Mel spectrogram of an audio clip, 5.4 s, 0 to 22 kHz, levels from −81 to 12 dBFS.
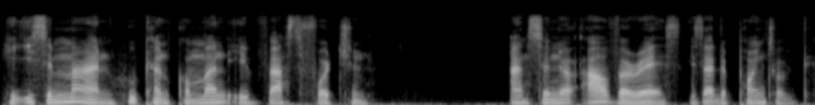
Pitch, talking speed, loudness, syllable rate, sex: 115 Hz, 200 wpm, -20 LUFS, 5.6 syllables/s, male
